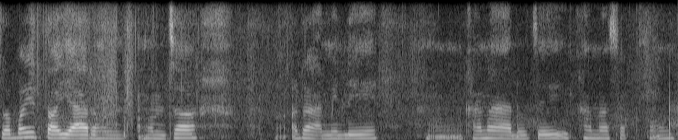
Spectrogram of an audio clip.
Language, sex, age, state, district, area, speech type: Nepali, female, 45-60, West Bengal, Kalimpong, rural, spontaneous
